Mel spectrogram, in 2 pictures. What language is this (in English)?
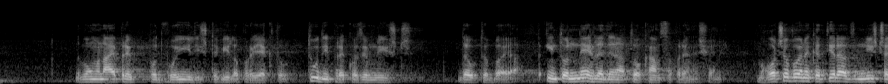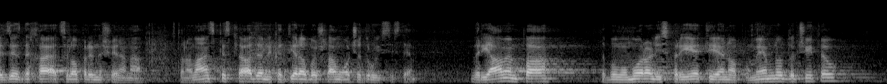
Slovenian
